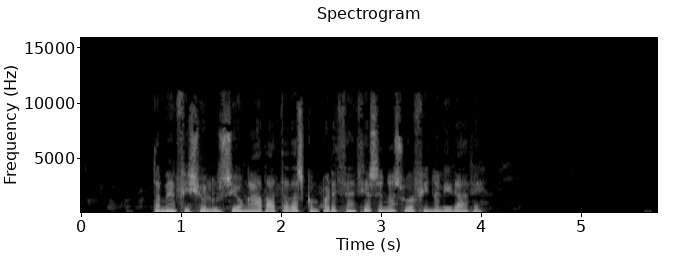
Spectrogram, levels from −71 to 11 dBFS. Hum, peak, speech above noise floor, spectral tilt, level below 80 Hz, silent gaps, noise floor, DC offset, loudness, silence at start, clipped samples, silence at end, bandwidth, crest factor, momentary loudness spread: none; -10 dBFS; 53 dB; -5 dB/octave; -48 dBFS; none; -76 dBFS; under 0.1%; -24 LUFS; 0.7 s; under 0.1%; 1.75 s; 11.5 kHz; 16 dB; 5 LU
